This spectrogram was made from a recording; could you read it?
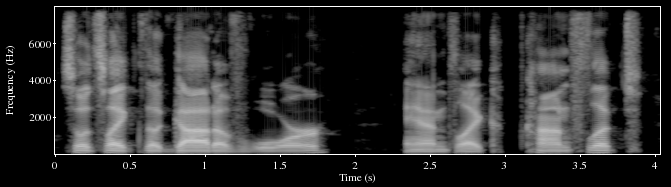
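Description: A podcast co-host with a lowish voice rambles through a joke, teasing his partner and restarting his sentences. His delivery is loose and casual. The recording is dry and close. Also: fairly even intonation, slow, pushed and bright, smooth, dry recording. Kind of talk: casual comedic chat.

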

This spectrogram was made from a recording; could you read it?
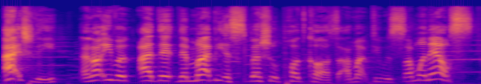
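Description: A high-pitched male podcast host talks quickly and casually about films, with music underneath. He rambles and digresses freely, sharing his opinions as he goes. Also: expressive, sharp tone. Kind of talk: casual film discussion podcast.

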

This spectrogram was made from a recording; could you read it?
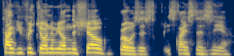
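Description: A man's voice: sits high, fast talker, pushed and bright, no echo. A man hosting an interview show, reading introductions and putting questions to a guest.

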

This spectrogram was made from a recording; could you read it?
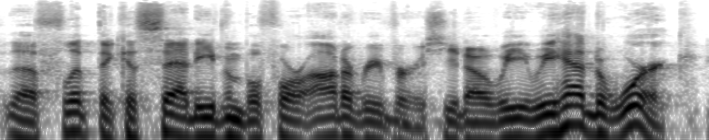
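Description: A man's voice: fairly low pitch, quick pace. A man co-hosting a radio morning show, speaking hesitantly with many fillers. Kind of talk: casual interview chat.

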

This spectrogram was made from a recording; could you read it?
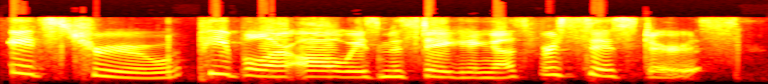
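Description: A woman's voice: a little high, expressive, measured pace, sharp tone, dry recording, heavily acted. A woman playing a vain, nagging society mother with affected politeness in an amateur script read over a muffled internet call. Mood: gushing, pushy. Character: vain, shrill society mother hosting dinner party. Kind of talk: amateur screenplay table read.

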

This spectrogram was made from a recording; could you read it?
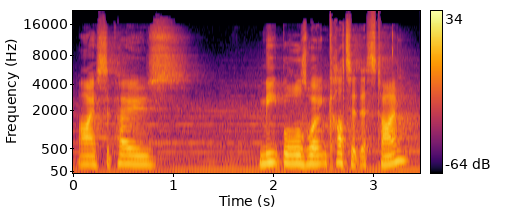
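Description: A woman's voice: fairly low pitch, fairly even intonation, slow pace, faint music behind. An actress playing a cautious but keen sidekick in an audio drama, her voice reverberant. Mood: curious, insistent.

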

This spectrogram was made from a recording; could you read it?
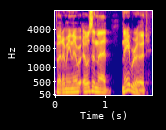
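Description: A man's voice: mid-range voice, lively intonation, fast, a little mellow. A man co-hosting a podcast in casual chat, with a joking, teasing manner. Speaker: podcast co-host.

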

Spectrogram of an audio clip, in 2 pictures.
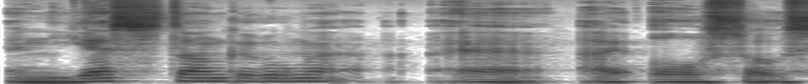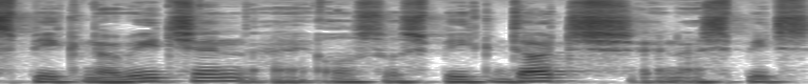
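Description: A man's voice: mid-range voice, a little slow, creaky, dark tone, breathy edge. A man leading a meditation session, talking informally to a group in a soothing, encouraging manner.

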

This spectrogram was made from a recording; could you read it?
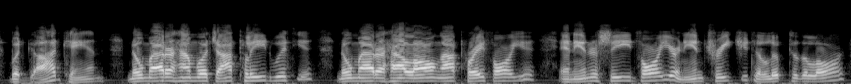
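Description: A man's voice: fairly high pitch, a bit bright, smooth, dry recording, muffled recording. A man pastor preaching an earnest, pleading radio sermon, often repeating himself and stumbling over words.

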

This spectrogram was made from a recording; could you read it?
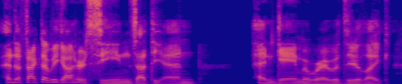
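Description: A man's voice: mid-range voice, a little fast, no echo, studio quality. A man chatting casually as a podcast co-host about video games, swearing freely. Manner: casually profane.

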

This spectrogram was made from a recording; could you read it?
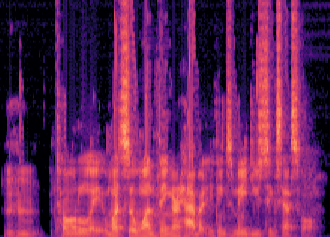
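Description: A man hosting a podcast interview, chatty and joking while firing off quick questions. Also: fairly low pitch, fairly even intonation. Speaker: podcast host.

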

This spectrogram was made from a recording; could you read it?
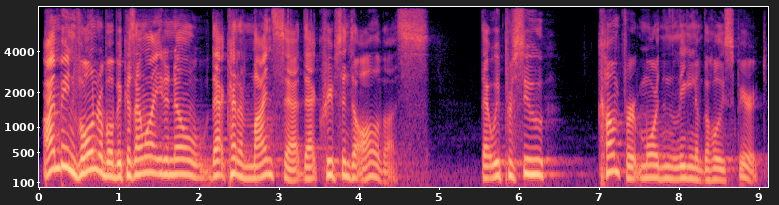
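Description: A man's voice: on the high side, normal speed, darkish tone. A man in his forties preaching a sermon, telling his story in a conversational way and acting out the dialogue. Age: 40s. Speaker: pastor. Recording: long hall reverb.

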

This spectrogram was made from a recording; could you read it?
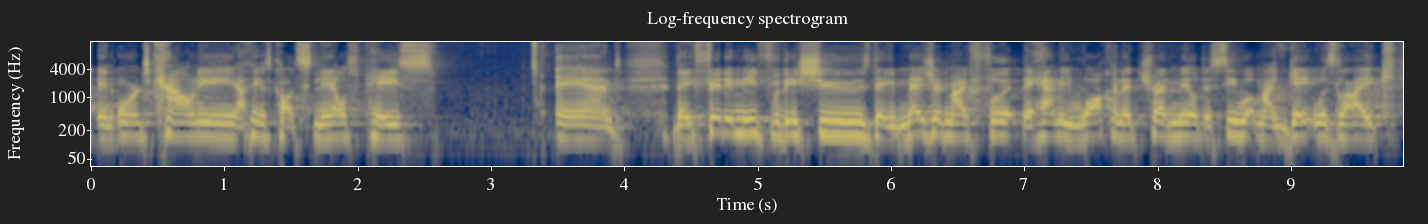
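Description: Man, forty, American accent, slightly higher-pitched voice, conversational talk, informal, emphatic repetition. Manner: informal, emphatic, repeats phrases and checks in with listeners. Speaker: speaker giving a talk. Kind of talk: conversational motivational talk with personal anecdotes.

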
